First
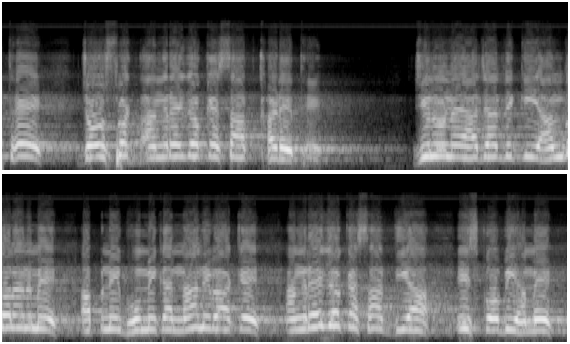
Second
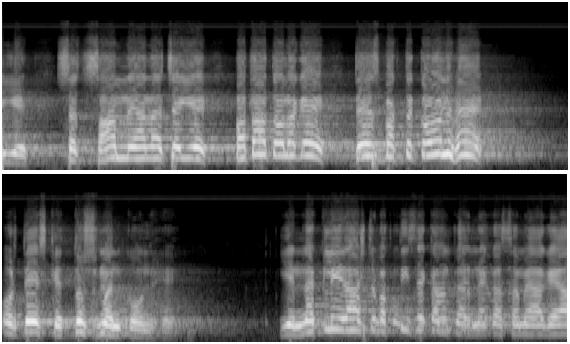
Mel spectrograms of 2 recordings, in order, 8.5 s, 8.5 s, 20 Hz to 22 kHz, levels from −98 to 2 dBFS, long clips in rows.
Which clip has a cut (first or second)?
second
